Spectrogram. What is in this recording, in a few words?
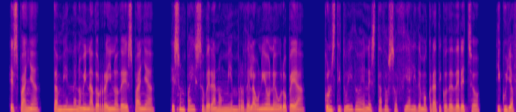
female spanish castilian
